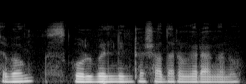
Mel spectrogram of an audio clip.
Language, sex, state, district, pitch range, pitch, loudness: Bengali, male, Tripura, West Tripura, 120-125 Hz, 125 Hz, -16 LUFS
